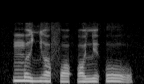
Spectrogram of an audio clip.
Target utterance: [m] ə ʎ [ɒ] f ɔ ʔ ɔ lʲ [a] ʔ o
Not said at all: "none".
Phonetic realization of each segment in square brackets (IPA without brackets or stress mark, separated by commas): m, ʌ, ə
